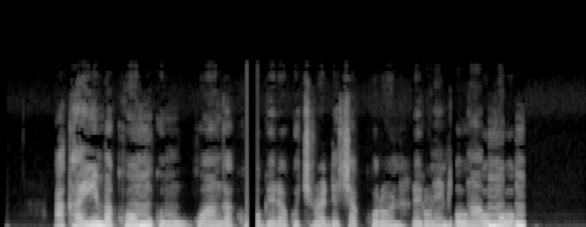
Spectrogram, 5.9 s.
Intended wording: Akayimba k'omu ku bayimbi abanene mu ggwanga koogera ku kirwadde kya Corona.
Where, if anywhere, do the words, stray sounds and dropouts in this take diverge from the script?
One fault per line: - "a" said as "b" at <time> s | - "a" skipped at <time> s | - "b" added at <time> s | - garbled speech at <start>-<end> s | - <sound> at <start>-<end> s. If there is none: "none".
- "bayimbi abanene" skipped at 1.6 s
- dropout at 2.5-2.6 s
- garbled speech at 4.1-5.3 s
